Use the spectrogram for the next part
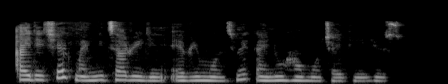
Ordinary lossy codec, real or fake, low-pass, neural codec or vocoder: none; real; none; none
